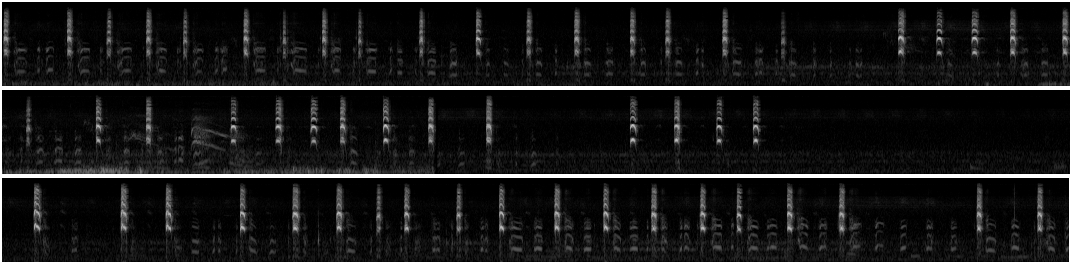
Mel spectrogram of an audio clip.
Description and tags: Prairie Dogs from Bad Lands-South Dakota
A field of Prairie Dogs chirping. Recorded in the Bad Lands of South Dakota.
chirps, ground-squirrel, prarie-dogs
